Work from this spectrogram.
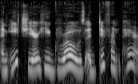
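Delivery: plain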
